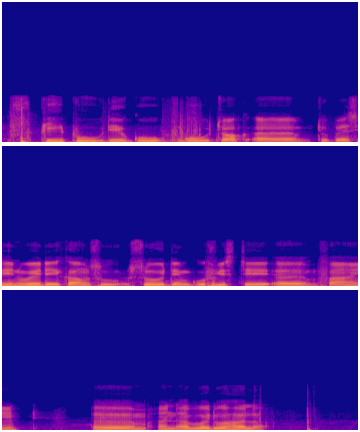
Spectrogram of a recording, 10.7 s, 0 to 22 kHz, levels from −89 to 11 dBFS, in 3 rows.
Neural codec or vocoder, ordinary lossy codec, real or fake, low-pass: none; MP3, 96 kbps; real; 7.2 kHz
